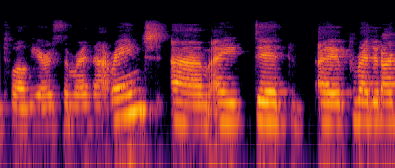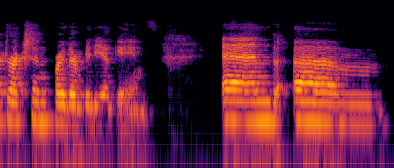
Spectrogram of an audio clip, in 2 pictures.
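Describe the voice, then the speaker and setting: A woman's voice: mid-range voice, fairly bright tone. A woman in her forties from Los Angeles, a guest artist chatting casually in an interview with many ums and laughs, on a video call from her home studio. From Los Angeles, USA. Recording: muffled video call audio.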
